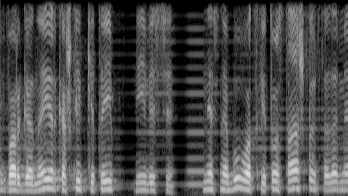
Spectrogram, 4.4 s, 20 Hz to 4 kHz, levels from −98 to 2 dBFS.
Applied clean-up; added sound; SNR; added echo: neural mask model RNNoise.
